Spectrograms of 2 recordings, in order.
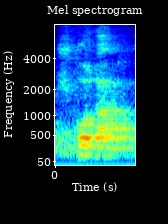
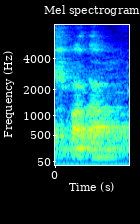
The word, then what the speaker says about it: szpada: zasad, czyli to występowanie dawnego A, długiego, pochylonego, które się wymawia jak O. Czyli oni nie mówią szpoda, zamiast szpada, szuflada, zamiast szuflada, tylko mówią normalnie szuflada.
